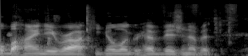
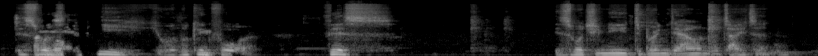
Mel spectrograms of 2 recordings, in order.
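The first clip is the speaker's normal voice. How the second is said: soft, hushed half-whisper close to the ear; 3 semitones higher, 6 dB quieter than usual. A narrator voices a voice half-whispering to the listener about the staff, half-whispering. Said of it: "starts to whisper to you about the staff".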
